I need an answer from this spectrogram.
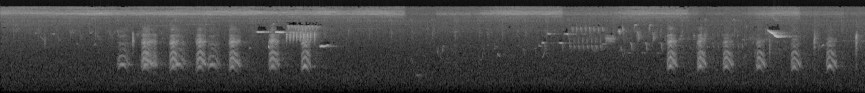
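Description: A bird calls a run of about seven or eight sharp, evenly spaced notes, roughly two a second. After a pause of several seconds it gives a second, similar run. A few short, higher chirps and a faint steady outdoor hiss lie underneath.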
